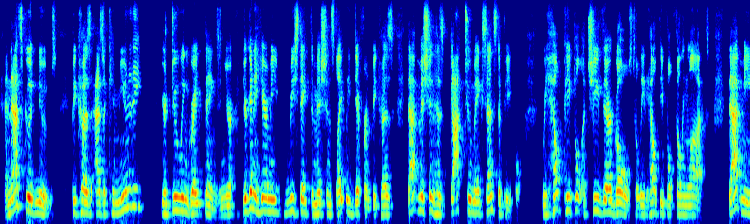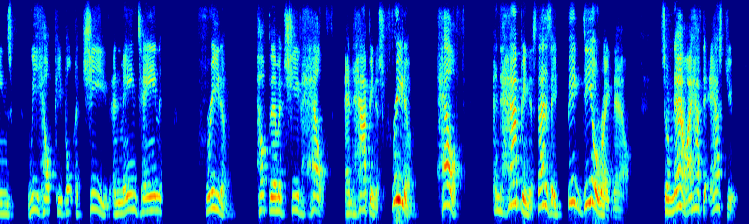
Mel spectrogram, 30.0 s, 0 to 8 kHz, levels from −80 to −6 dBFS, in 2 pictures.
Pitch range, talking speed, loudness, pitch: 145-205 Hz, 155 wpm, -29 LUFS, 170 Hz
